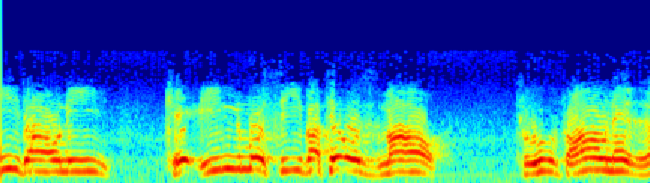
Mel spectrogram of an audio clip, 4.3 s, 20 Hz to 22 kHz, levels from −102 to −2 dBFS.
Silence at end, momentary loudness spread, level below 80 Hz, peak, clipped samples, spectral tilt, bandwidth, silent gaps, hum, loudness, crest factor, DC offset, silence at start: 0 s; 9 LU; -58 dBFS; -4 dBFS; under 0.1%; -7 dB/octave; 3.8 kHz; none; none; -18 LUFS; 14 dB; under 0.1%; 0 s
